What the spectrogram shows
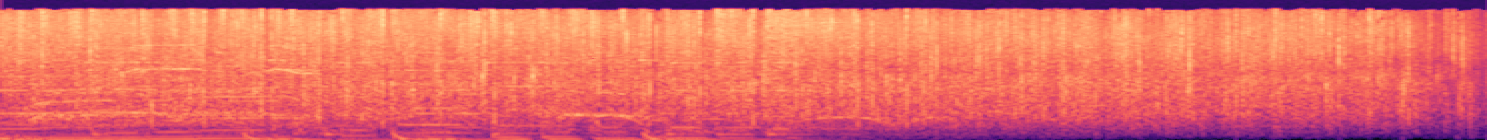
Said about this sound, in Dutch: Dus geef haar een ongelooflijk mind-blowing applaus.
